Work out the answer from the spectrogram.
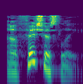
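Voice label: "officiously", British English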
